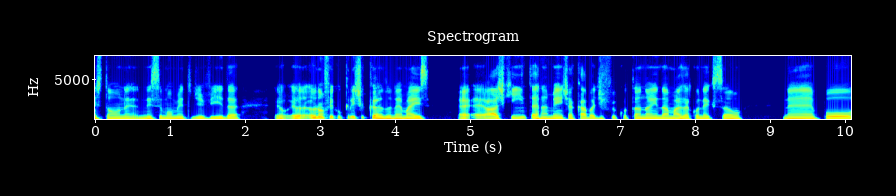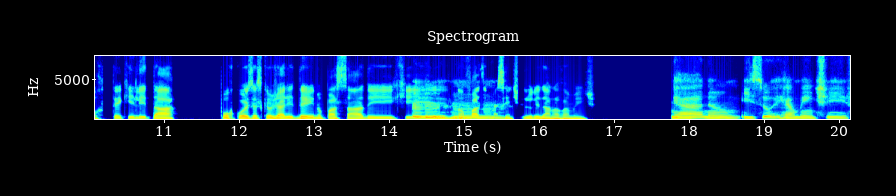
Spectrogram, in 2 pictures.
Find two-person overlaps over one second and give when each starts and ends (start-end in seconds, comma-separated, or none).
14.3-15.6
